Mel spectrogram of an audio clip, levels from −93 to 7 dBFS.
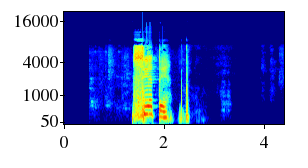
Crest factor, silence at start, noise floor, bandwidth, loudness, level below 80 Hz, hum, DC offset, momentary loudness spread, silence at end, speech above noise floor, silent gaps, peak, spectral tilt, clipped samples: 20 dB; 1.35 s; -87 dBFS; 9.6 kHz; -13 LUFS; -58 dBFS; none; under 0.1%; 19 LU; 1.9 s; 73 dB; none; 0 dBFS; -3.5 dB/octave; under 0.1%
